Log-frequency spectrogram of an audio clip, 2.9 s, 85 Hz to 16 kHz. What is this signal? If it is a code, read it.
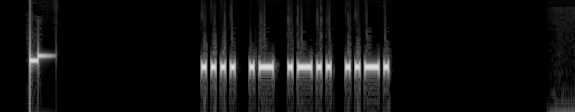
Morse code, heard as a keyed tone, about 52 wpm, 700 Hz. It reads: HALF
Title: Sets of 3 Words - New Word Drill - 50wpm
